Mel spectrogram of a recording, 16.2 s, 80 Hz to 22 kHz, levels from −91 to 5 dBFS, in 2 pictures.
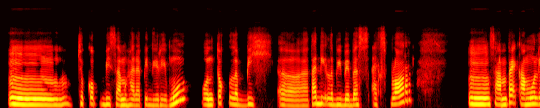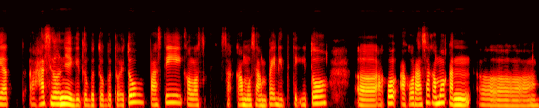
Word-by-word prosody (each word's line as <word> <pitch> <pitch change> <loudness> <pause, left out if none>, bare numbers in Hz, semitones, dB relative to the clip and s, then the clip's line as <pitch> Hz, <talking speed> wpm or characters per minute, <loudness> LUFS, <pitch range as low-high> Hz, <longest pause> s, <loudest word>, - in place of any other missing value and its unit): mmm, 180 -1 +6
cukup 200 -1 -5
bisa 185 -1 -4
menghadapi 165 0 -3
dirimu 170 - -2 0.2
untuk 175 +4 -1
lebih, 180 +1 -3 0.4
eee, 155 -2 -3
tadi, 200 0 0
lebih 180 -1 -3
bebas 175 +2 -5
explore, 195 +8 0 0.9
mmm, 190 -1 +7
sampai 185 +5 +1
kamu 190 +1 +2
lihat 185 0 0 0.3
a 185 - -10
hasilnya 200 -1 +5
gitu 165 0 -6
betul-betul 165 0 -7
itu 235 - +3 0.2
pasti 235 +7 -2
kalau 175 -2 -2
s 170 - -23 0.3
sa - - -11
kamu 170 -1 -1
sampai 165 +2 -3
di 170 - -5
titik - - -12 0.2
itu, 210 +2 +2 0.5
eee, 160 -2 +2
aku, 220 0 +2
aku 185 0 -2
rasa 180 +6 +1
kamu 215 +2 +3
akan, 190 -4 +3 0.3
eee, 155 -3 -3
180 Hz, 135 wpm, -25 LUFS, 165-195 Hz, 0.9 s, mmm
